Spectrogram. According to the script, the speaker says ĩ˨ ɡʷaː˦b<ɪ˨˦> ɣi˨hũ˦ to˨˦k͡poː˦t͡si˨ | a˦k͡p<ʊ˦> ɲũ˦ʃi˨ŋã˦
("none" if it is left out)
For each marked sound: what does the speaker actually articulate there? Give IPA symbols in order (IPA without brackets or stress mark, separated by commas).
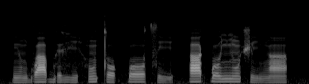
ɪ˨˦, ʊ˦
